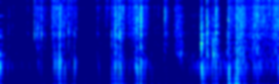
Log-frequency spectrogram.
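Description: Kraft paper mailer bag crinkling and tearing in short scratchy bursts as a letter opener is worked into it, sparse at first and busier near the end.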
